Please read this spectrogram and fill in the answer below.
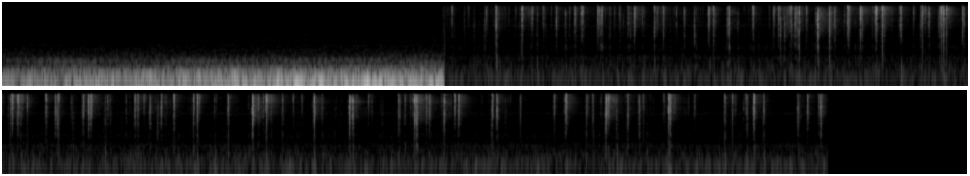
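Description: Low, steady road rumble inside a moving car for about four seconds, then it cuts to a wood campfire crackling, with many irregular sharp pops from the burning split logs.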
